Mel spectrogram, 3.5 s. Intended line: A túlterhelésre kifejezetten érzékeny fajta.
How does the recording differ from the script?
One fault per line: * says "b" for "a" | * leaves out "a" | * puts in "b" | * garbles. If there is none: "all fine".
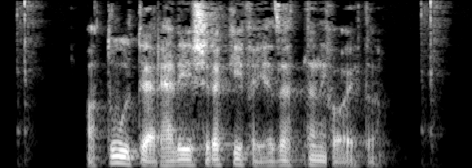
* leaves out "érzékeny"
